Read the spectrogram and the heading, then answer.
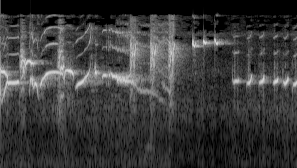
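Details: Song of a purple-throated sunbird (kolibri ninja), used as tutor material for magpie robins: high, twisting, squeaky phrases break into a thin trill, then about a dozen short, sharp chips repeated at an even pace.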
